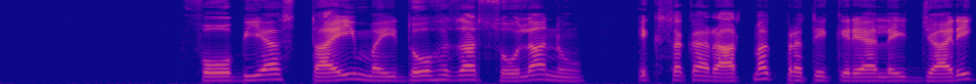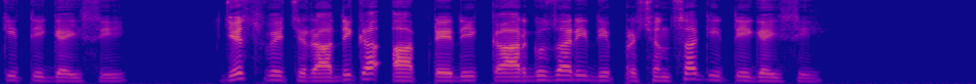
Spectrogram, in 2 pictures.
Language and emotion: Punjabi, neutral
